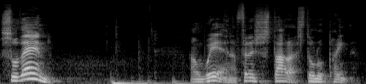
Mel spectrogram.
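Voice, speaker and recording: A man with a Scottish accent talks very fast in a fairly high pitch, his tone animated. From Scotland. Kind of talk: comedic rant to camera. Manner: exaggerated, animated.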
